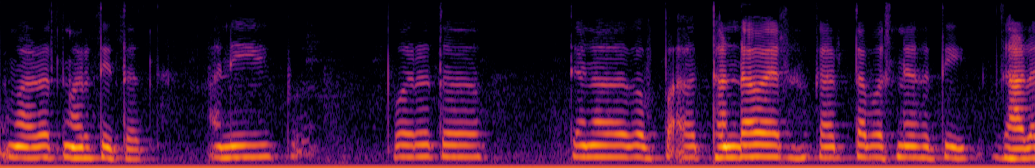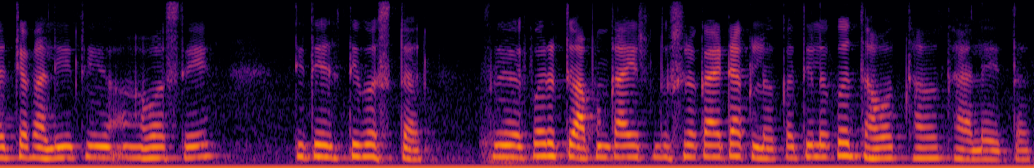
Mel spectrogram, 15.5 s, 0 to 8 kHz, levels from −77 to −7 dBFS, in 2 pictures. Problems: constant background noise, background conversations at intervals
